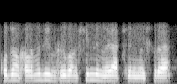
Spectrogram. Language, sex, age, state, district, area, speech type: Bodo, male, 60+, Assam, Baksa, urban, conversation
